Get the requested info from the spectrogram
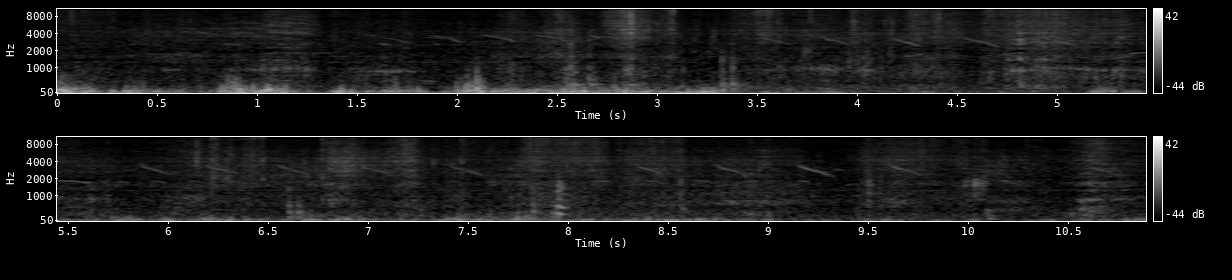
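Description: A bird calling over and over in short downward-sliding chirps, with low buffeting noise in the first few seconds and a few sharp clicks later on.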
